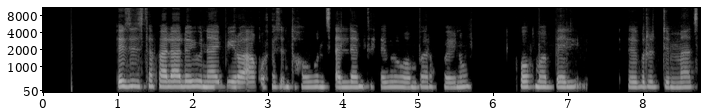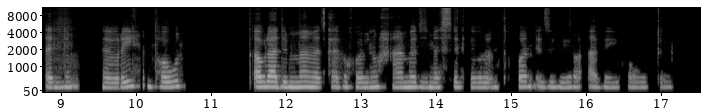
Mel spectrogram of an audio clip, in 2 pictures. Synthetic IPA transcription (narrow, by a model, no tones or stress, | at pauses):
ʔɨzizɨt̪ʰɐfɐlalɐjunajbiɾo̞akʼʊħut̪ɨnt̪ʰɨxɐwːʊnt͡sʼɐlːɐmt̪ʰiħɨβɾiwombɐɾkʰo̞jnu | kʰokmɐbɐl | ħɨβɾid̪ɨmːat͡sʼɐlːim | ħɨβɾiɨnt̪ʰɨxɐwːʊn | t̪ʼɐwlad̪ɨmːamɐt͡sʼħɐfikʰo̞jnuħamɐd̪zɨmɐsɨlħɨβɾiɨnt̪ʰɨ̥xonʔɨzibiɾo̞ʔaβɐjːɪxɐwːʊnt̪ʰɨβlu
